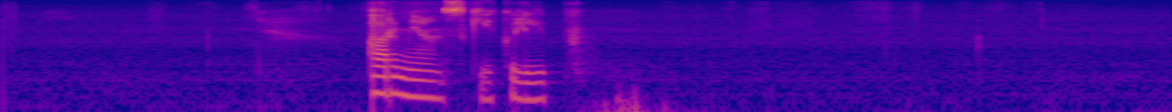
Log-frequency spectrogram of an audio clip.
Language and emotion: Russian, neutral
